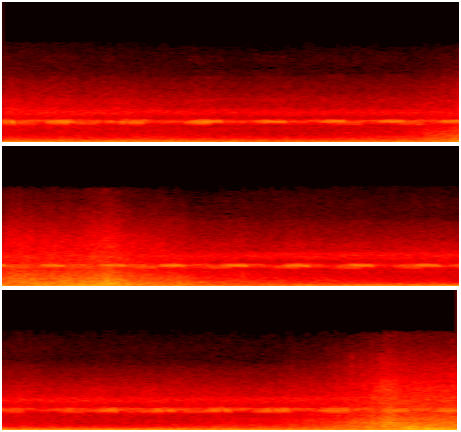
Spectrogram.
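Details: Crickets chirping at night at the beach: a steady, high, rapidly pulsed trill holds one pitch throughout, over a constant low rumble of surf and wind, with louder waves washing in around the fourth and tenth seconds.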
